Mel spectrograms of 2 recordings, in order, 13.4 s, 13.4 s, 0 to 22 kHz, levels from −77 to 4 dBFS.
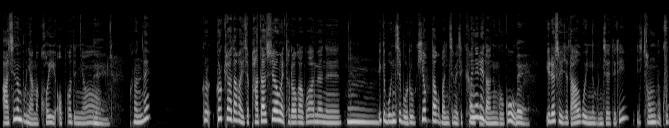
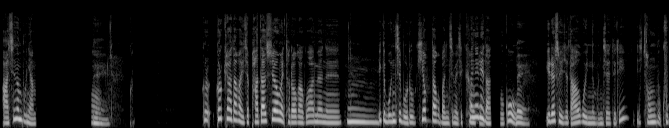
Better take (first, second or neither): first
